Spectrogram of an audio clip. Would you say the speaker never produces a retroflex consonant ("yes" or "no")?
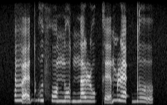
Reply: no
